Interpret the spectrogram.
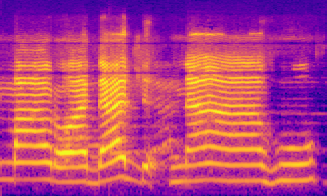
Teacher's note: Nah, dalnya itu harus dipantulkan. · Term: qalqalah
